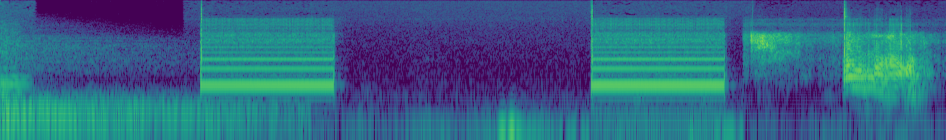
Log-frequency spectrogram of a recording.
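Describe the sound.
An outgoing telephone call rings out unanswered: two long electronic ringback tones separated by a silent pause, clear, with faint line noise between and a brief muffled voice fragment at the end.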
